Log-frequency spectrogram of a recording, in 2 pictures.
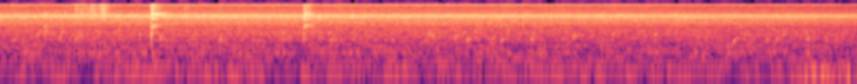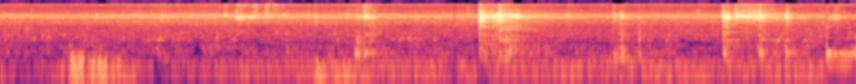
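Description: Steady soft sizzling of oil in a pan frying semolina sweets, with occasional stirring clinks and scrapes becoming more frequent toward the end.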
